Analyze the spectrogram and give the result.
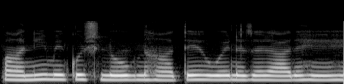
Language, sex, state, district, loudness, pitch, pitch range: Hindi, female, Jharkhand, Ranchi, -12 LUFS, 210 Hz, 205-215 Hz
